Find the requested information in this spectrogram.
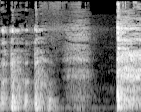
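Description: Two harsh, chesty coughs, a brief pause, then the start of another cough burst; a bronchitis cough.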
